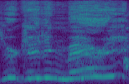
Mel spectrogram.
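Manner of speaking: high, loud, overjoyed question; overjoyed squeal. Acted. Friend learning of an engagement, high happy squeal. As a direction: let joy send the voice way up. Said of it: "your voice went up so many octaves".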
